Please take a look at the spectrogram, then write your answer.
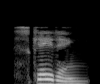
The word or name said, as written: skating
